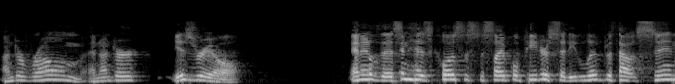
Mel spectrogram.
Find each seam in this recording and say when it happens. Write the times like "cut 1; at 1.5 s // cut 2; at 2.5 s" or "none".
cut 1; at 1.5 s // cut 2; at 3.7 s // cut 3; at 4.0 s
